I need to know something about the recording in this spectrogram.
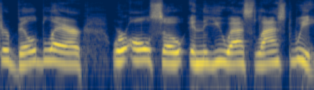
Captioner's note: speaking French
